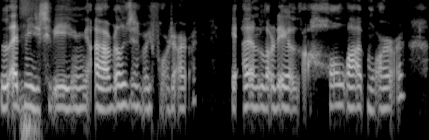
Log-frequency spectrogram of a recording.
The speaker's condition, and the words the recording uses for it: Spasmodic dysphonia. Speaking with the voice you have, even if it shakes, as the saying goes, is better than not.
